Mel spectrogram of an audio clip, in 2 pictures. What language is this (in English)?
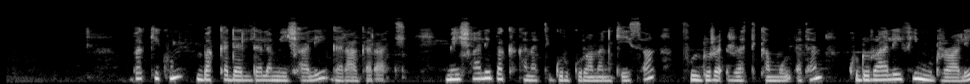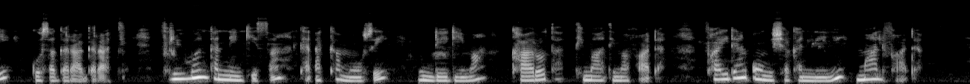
Oromo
